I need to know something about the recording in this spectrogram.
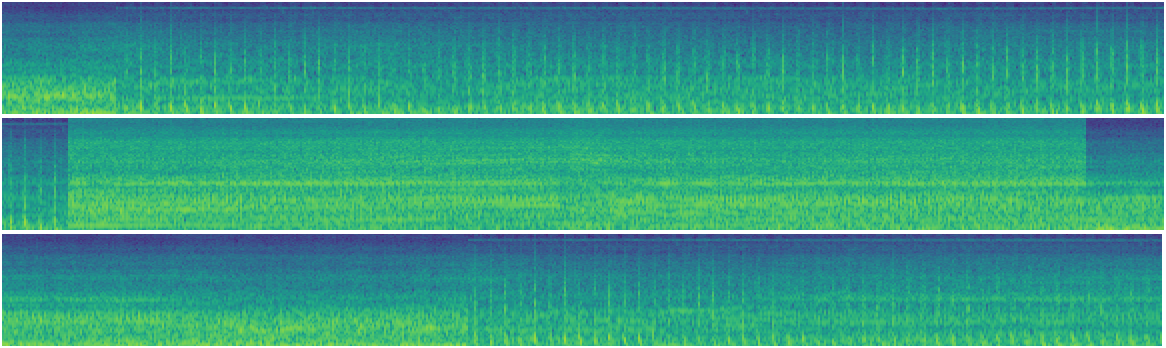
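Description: A car engine roars at high revs, rising and falling as gears change.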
